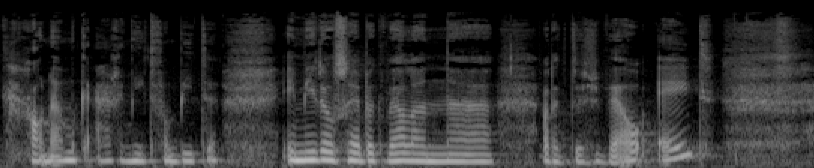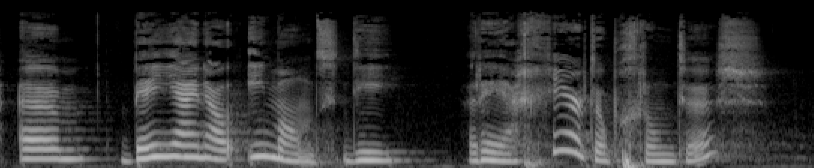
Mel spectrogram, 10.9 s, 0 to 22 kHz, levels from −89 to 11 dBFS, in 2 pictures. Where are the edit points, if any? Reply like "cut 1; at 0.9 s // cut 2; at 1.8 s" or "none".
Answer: cut 1; at 3.6 s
